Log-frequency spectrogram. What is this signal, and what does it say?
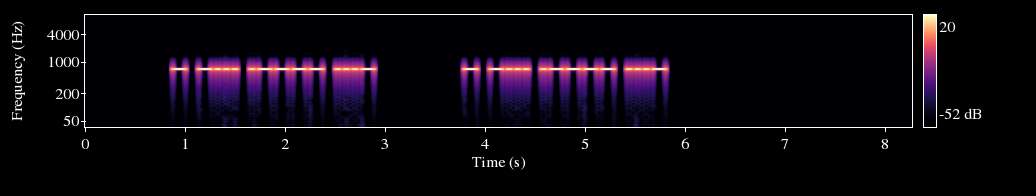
Morse code, heard as a keyed tone, about 28 wpm, 700 Hz. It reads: TB1V TB1V
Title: DXCC-100 Call Signs - 4 Characters - Repeated 2x - 28wpm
